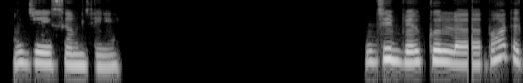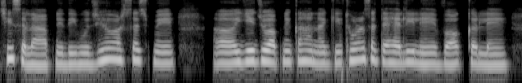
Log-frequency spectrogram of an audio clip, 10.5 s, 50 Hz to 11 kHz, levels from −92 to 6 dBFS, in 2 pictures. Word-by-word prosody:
जी 185 -1 +2
समझी। 165 -2 -2 2.5
जी 205 +4 +5
बिल्कुल। 205 0 +5 0.3
बहुत 265 +5 -1
अच्छी 230 +4 +1
सलाह 175 -7 -1
आपने 170 +1 -5
दी 175 +1 -3
मुझे 175 +4 -2
और 235 -1 +1
सच 220 -1 -4
में 185 -1 -4 0.4
अ, - - -8
ये 200 +2 +3
जो 210 0 +2
आपने 205 +1 -1
कहा 215 +1 -2
ना 185 -2 -3
कि 190 +2 -7
थोड़ा-सा 235 +2 0
टहल 195 -4 -1
ही 200 0 -1
लें, 180 -1 -3
वॉक 175 0 -3
कर 180 -2 -1
लें, 170 -1 -4
195 Hz, 155 wpm, -24 LUFS, 175-215 Hz, 2.5 s, जी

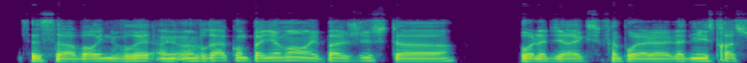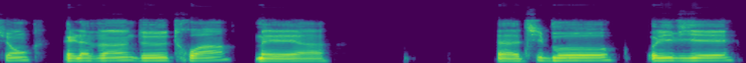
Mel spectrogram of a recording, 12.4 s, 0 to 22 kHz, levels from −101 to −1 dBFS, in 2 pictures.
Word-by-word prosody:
C'est 115 -1 +2
ça. 110 -1 +2
Avoir 110 +2 +1
une 115 0 -1
vraie 115 +3 +1
un 110 +1 0
un 115 +1 +1
vrai 120 +2 +1
accompagnement 130 +1 0
et 115 - -4
pas 120 +4 +1
juste, 125 0 -4
heu, 105 0 0 0.6
pour 115 -1 +4
la 110 - +2
direction, 110 0 -2
enfin 120 - 0
pour 110 +1 +1
l'a 105 0 -1
l'administration, 115 +4 0 0.3
élève 120 0 +2
1-2-3 130 +2 0 0.2
mais, 110 -1 +3
heu 110 0 -4 1.5
heu, 110 -1 +2
Thibault, 130 +3 +1 0.3
Olivier, 125 +1 +2
115 Hz, 130 wpm, -23 LUFS, 110-130 Hz, 1.5 s, pour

